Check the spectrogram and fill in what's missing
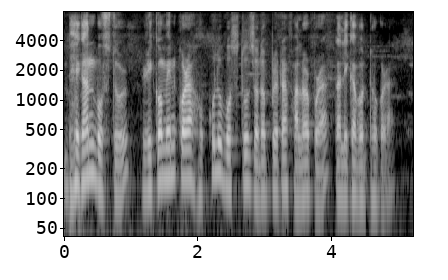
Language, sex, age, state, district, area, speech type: Assamese, male, 18-30, Assam, Charaideo, urban, read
